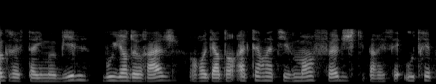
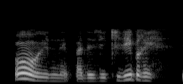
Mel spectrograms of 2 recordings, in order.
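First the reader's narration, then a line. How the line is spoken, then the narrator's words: Very calm tone. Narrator (French): dit Dumbledore d'un ton très calme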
